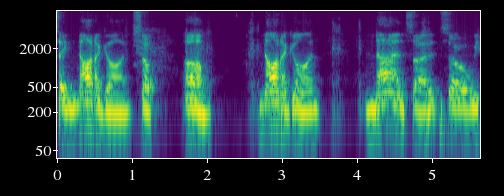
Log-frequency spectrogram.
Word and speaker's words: nonagon: I know it looks like nono, but it's pronounced nana. It's a nonagon.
